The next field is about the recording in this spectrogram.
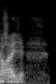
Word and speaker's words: kaiju: that how do you pronounce it? Kaijo. – Uh, kai, yeah, kaiju. – kaiju. That kaiju,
